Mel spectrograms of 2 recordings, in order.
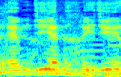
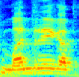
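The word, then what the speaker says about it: MNREGA: The real MG and REGA scheme of the startup world. Guaranteed employment, guaranteed carry. It's pronounced Manrega, Pete.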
